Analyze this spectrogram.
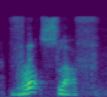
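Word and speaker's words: Wrocław: to look up how to pronounce it it's pronounced brought Slough although it does not look like that when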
